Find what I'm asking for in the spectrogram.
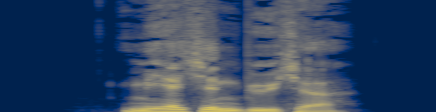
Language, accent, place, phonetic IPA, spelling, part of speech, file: German, Germany, Berlin, [ˈmɛːɐ̯çənˌbyːçɐ], Märchenbücher, noun, De-Märchenbücher.ogg
- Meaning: nominative/accusative/genitive plural of Märchenbuch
